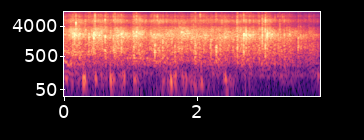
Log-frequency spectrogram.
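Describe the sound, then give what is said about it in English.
An audience applauds steadily to welcome a speaker, a dense wash of many overlapping hand claps at an even, fairly loud level that carries on throughout without any talking. “Now you can clap.”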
